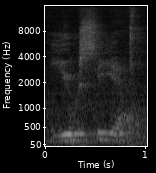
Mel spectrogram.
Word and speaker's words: UCL: it for a moment i know several japanese learners of english who say something much more like you shiel i thought it isn't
